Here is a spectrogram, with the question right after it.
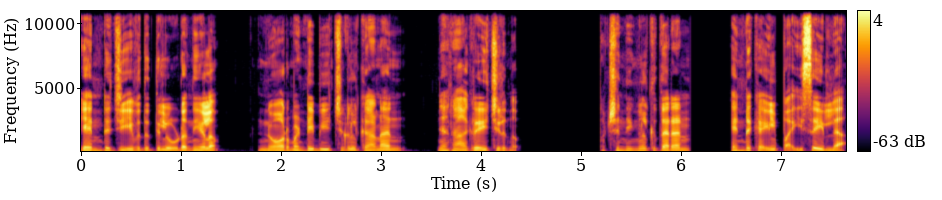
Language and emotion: Malayalam, sad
